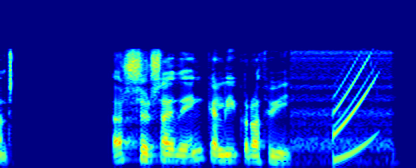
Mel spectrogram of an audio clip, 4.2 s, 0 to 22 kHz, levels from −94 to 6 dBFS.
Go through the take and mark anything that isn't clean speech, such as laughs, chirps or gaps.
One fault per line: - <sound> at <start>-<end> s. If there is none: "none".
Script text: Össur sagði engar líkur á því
- chirp at 3.3-3.8 s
